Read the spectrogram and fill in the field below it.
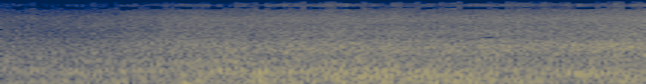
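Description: Ocean waves at Leela Beach in Kovalam, a continuous broad roar of surf with wind buffeting the microphone, loud and close.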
